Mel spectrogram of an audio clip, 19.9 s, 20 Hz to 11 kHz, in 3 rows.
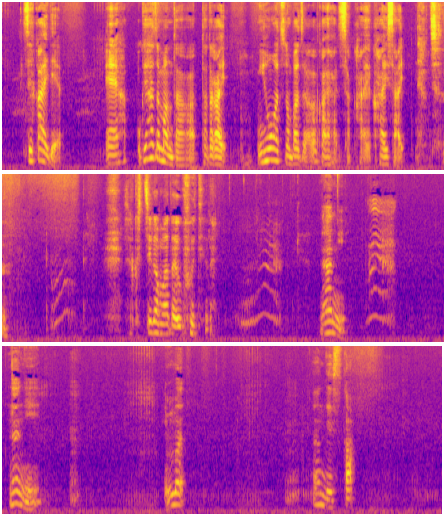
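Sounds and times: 
cat purring: 0.0s - 19.8s
speech: 0.4s - 6.8s, 8.3s - 9.9s, 11.4s - 11.9s, 13.4s - 14.4s, 15.7s - 16.1s, 17.9s - 18.6s
cat meowing: 10.2s - 10.8s, 12.1s - 12.6s.

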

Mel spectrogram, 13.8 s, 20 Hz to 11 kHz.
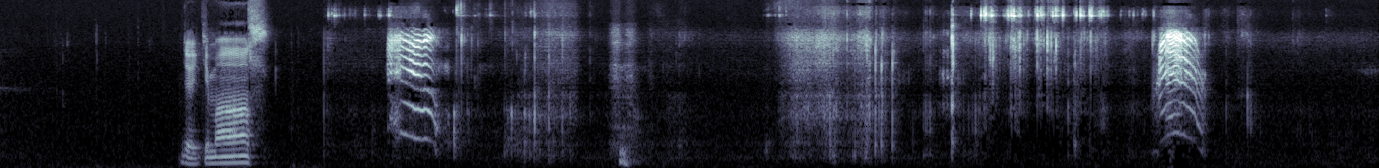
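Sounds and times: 
speech: 1.8s - 2.8s, 6.2s - 6.4s
cat meowing: 3.9s - 4.5s, 11.6s - 12.2s.

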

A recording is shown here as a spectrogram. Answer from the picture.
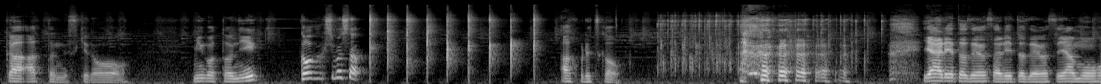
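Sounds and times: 
speech: 0.1s - 3.8s, 5.6s - 6.4s, 7.6s - 8.6s, 9.2s - 10.9s
applause sound effect: 3.7s - 5.4s, 6.6s - 8.8s
laughter: 7.4s - 8.6s.

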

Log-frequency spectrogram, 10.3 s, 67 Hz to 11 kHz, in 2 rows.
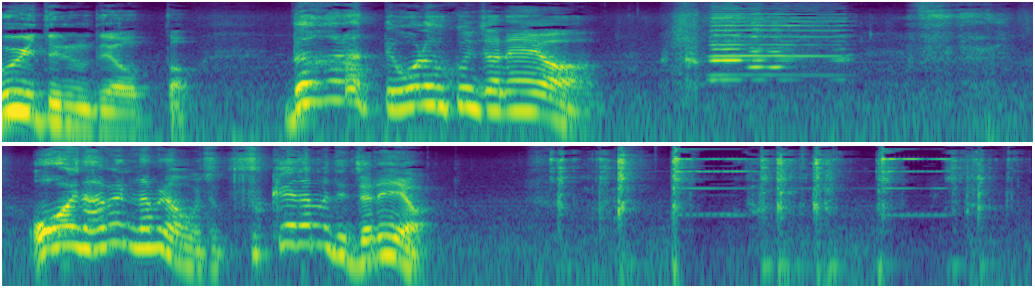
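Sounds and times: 
speech: 0.0s - 3.6s, 5.3s - 7.4s
bicycle bell ringing with a bright metallic tone: 8.5s - 10.2s.

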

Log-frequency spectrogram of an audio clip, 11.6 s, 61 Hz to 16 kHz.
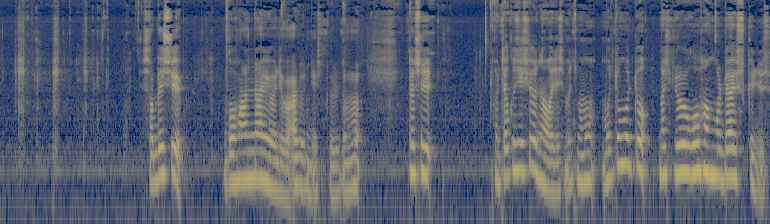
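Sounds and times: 
crunchy chewing of pickled daikon radish: 0.0s - 3.5s
faint steady hum: 0.0s - 11.5s
speech: 2.2s - 6.6s, 7.4s - 11.5s.

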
